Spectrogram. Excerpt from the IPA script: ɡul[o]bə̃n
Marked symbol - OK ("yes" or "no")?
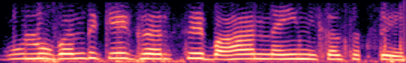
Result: no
